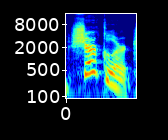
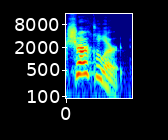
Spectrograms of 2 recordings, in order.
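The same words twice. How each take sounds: First: High, loud panicky yell; yelling alarm. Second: Even louder repeat of the alarm yell. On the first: Blowfish warns the tank of a shark, yelling. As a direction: sound the alarm, shrill and high. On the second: Blowfish repeats its shark warning, shouting louder. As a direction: shout it at full blast the second time. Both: A narrator's reading. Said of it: "The blowfish began yelling".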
